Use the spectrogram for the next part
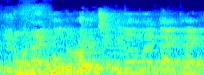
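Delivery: usual speaking voice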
